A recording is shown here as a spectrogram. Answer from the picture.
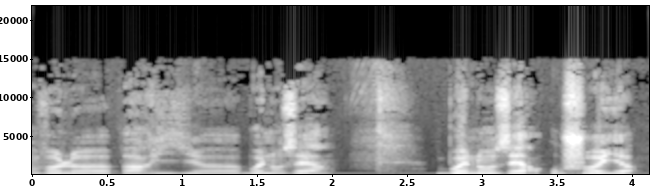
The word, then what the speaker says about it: Ushuaia: Alors, Ushuaia, vous le prononcez très bien, c'est Ushuaia en réalité, hein, comme prononcent les locaux.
